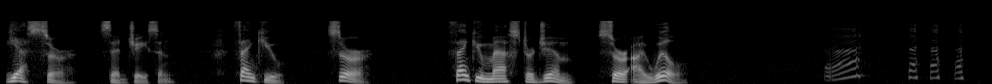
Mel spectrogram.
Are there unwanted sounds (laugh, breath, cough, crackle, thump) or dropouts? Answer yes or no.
yes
